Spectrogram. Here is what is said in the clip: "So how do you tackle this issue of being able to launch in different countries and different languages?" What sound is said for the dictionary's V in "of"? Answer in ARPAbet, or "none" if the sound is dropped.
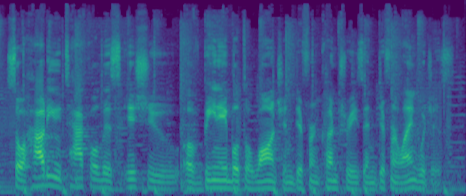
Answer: V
